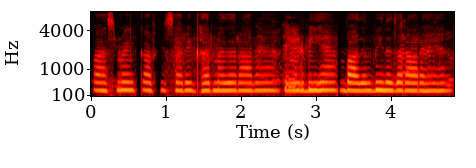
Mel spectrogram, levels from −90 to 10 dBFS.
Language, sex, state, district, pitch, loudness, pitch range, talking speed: Hindi, female, Uttar Pradesh, Muzaffarnagar, 265 Hz, -34 LUFS, 265-270 Hz, 220 wpm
